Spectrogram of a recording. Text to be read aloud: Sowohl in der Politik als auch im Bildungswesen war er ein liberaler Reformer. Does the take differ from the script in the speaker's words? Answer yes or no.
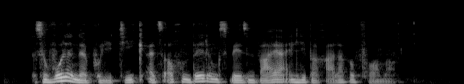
no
